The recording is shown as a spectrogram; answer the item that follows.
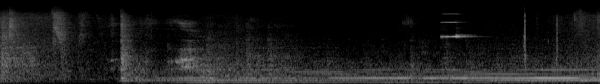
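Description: Hydraulic elevator doors sliding shut, then about a second in a click and the hydraulic pump motor starting with a steady hum as the car begins to rise. A brief high beep sounds a little past the middle.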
